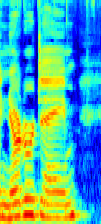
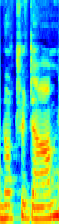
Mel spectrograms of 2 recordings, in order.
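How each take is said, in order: First: It is said with an American pronunciation. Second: It is said with a French pronunciation.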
